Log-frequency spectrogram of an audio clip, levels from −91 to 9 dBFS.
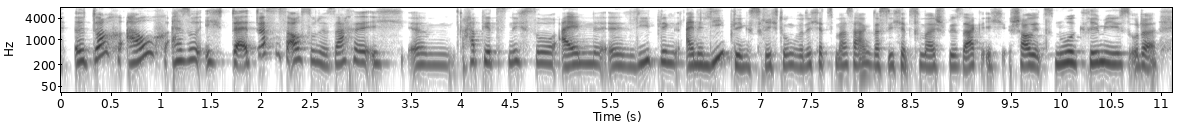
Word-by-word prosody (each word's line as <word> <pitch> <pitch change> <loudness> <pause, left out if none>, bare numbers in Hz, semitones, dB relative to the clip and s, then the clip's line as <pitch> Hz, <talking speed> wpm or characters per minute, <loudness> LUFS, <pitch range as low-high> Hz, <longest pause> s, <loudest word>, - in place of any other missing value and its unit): Äh, 245 - +5
doch 315 - +5
auch, 410 -1 +2
also, 260 +3 0
ich 230 0 -5
d - - +6 0.2
das - - +2
ist 390 - -6
auch 275 - +6
so 275 -3 -6
'ne 215 -4 -4
Sache, 220 +7 -1
ich, 220 -1 -3
ähm, 200 0 -6
habe 245 0 -4
jetzt 230 0 -2
nicht 245 +1 -5
so 225 -2 -2
ein, 210 +4 +2
äh, 195 -2 -4
Liebling 225 +5 -2
eine 190 +3 +3
Lieblingsrichtung 190 - -1
würde 180 +3 -4
ich 210 - -11
jetzt 210 0 -5
mal - - -3
sagen, 215 - -1
dass 190 -1 -2
ich 190 +1 -5
jetzt - - -2
zum 195 - -6
Beispiel 180 +1 -2
sage: 180 +2 +1
„Ich - - -9
schaue 190 -1 +3
jetzt 180 - -6
nur 225 +2 +5
Krimis 220 -1 +1
oder - - +1
215 Hz, 215 wpm, -26 LUFS, 195-240 Hz, 0.2 s, d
